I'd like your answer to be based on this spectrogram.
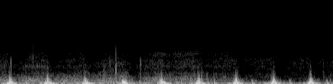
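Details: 35-year-old man, heartbeat recorded over the mitral valve area after jogging up stairs, standing still: fast, regular heartbeat at about 158 beats a minute with clear low thumps; tachycardia after exercise.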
